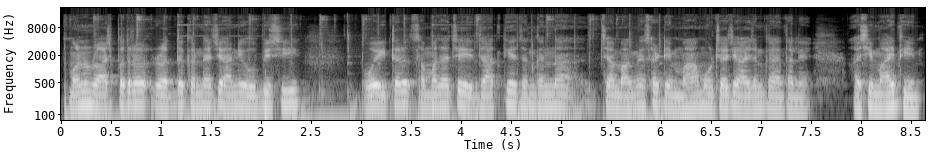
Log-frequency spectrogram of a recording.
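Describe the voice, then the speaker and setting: A man reading a scripted news report in a formal, even delivery, as a voice-over. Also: medium pitch. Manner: flat, rapid formal reading. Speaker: news reader. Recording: voice-over with faint music bed.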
